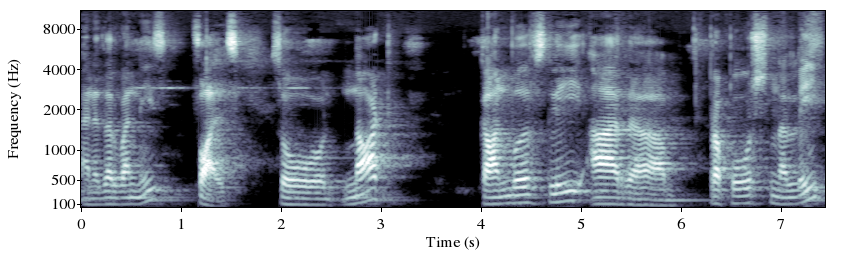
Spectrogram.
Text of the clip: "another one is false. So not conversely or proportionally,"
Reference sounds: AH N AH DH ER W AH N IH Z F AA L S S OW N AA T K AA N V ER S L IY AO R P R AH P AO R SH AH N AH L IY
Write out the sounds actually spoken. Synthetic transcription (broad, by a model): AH N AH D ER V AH N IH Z F AA L S S OW N AA T K AA N V ER S L IY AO R P R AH P AO R SH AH N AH L IY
